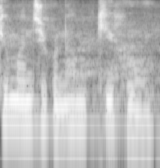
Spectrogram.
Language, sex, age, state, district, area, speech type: Nepali, male, 60+, West Bengal, Kalimpong, rural, spontaneous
